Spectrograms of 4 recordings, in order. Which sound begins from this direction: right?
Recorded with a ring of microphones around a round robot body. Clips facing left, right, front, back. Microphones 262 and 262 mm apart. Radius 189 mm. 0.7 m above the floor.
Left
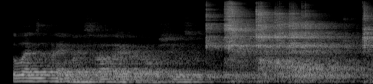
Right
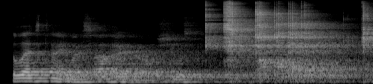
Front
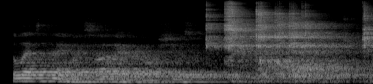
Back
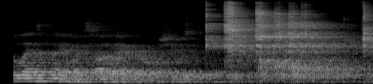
Tape being pulled, at 2.0 s.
